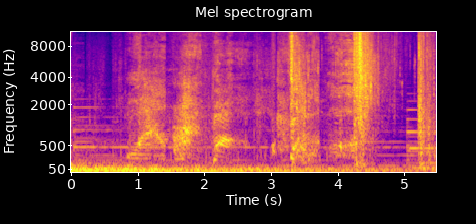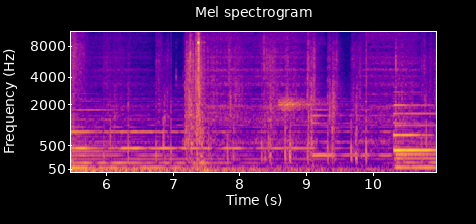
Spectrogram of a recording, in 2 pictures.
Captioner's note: groaning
